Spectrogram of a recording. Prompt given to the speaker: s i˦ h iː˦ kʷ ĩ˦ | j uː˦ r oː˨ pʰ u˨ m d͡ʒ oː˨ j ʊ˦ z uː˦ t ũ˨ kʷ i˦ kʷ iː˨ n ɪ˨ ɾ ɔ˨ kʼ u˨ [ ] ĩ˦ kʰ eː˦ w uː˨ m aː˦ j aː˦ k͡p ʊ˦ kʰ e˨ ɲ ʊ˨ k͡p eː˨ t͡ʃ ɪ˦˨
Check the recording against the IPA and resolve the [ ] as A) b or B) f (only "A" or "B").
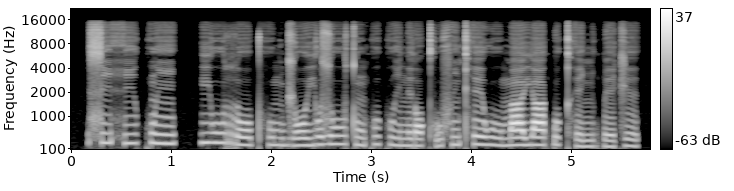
B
